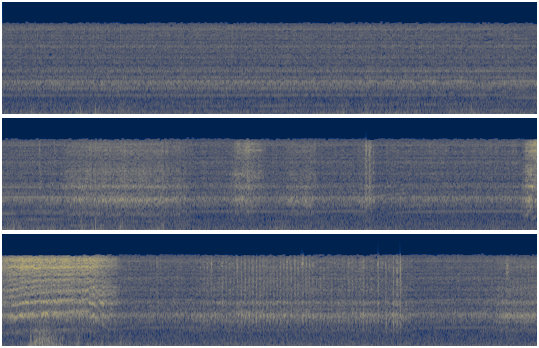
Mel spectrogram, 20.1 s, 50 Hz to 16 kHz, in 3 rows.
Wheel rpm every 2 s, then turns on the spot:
0, 0, 0, 10, 30, 10, 60, 30, 30, 10.
6-8 10-12 16-18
